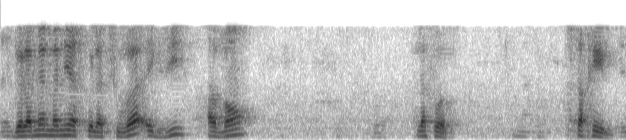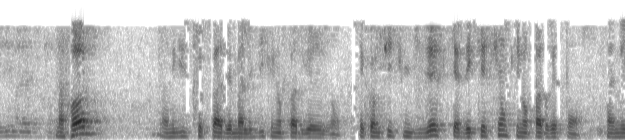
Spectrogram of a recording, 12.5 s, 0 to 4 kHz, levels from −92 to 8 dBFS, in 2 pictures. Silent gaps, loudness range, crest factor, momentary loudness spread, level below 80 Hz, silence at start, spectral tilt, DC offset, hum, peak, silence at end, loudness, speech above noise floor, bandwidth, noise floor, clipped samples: none; 5 LU; 22 dB; 16 LU; -58 dBFS; 0 s; -10.5 dB/octave; under 0.1%; none; 0 dBFS; 0 s; -21 LUFS; 30 dB; 3.6 kHz; -51 dBFS; under 0.1%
